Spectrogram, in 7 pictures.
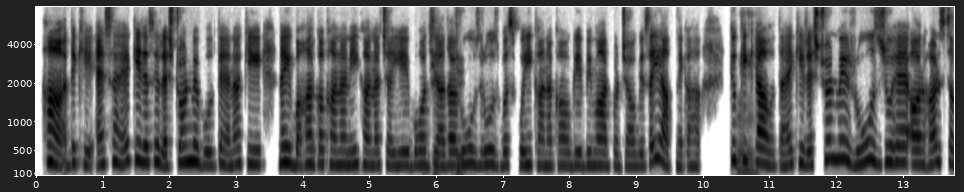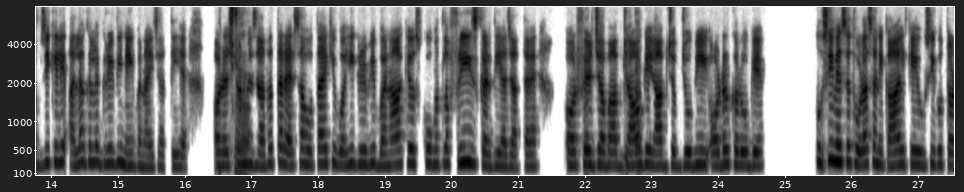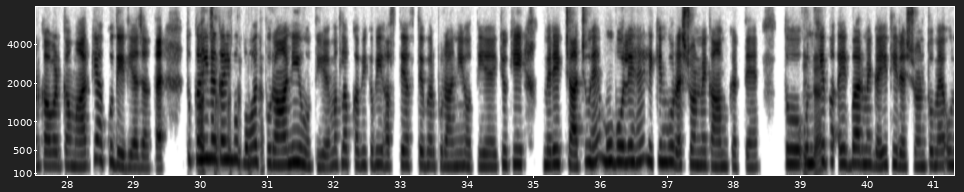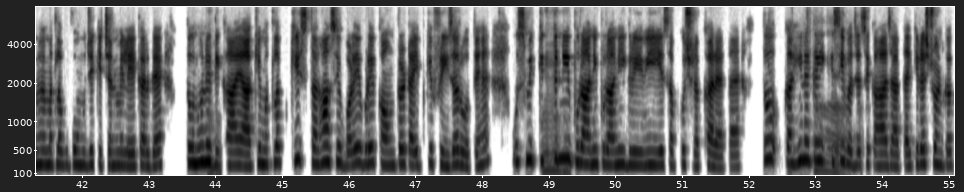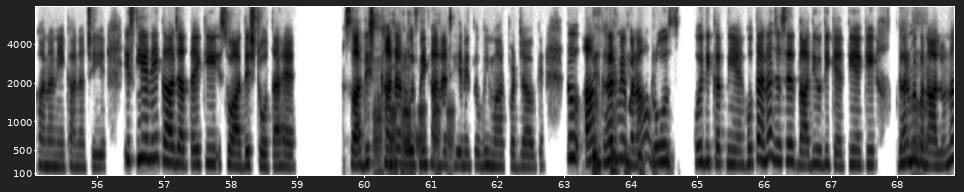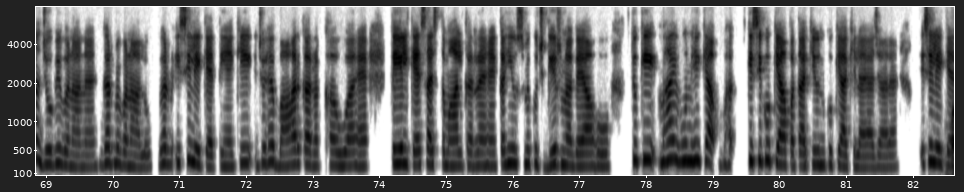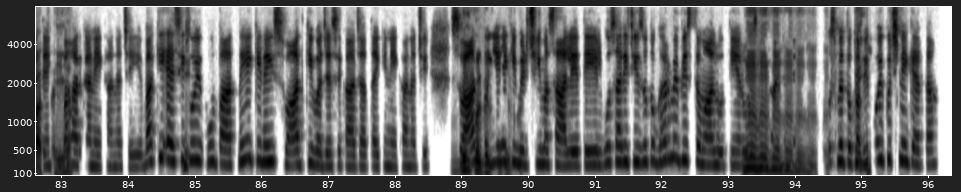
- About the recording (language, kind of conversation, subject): Hindi, podcast, रेस्तरां जैसा स्वाद घर पर कैसे ला सकते हैं?
- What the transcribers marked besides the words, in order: in English: "रेस्टोरेंट"; in English: "ग्रैवी"; in English: "रेस्टोरेंट"; in English: "ग्रैवी"; in English: "फ्रीज़"; in English: "ऑर्डर"; in English: "किचन"; in English: "काउन्टर टाइप"; in English: "ग्रैवी"; tapping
